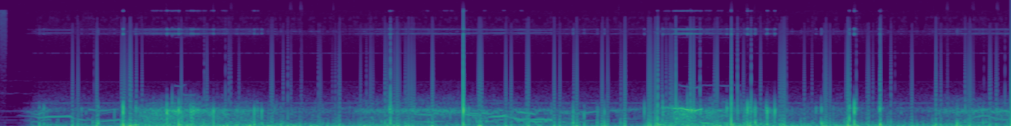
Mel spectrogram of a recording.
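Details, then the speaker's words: Real recording of a female patient with cystic fibrosis and hypoventilation, auscultated at the lung bases: coarse crackles and musical wheezes heard together in the breath sounds. "en este ejemplo una paciente con fibrosis quística que cursa con hipoventilación presenta crujidos gruesos y sibilancias"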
